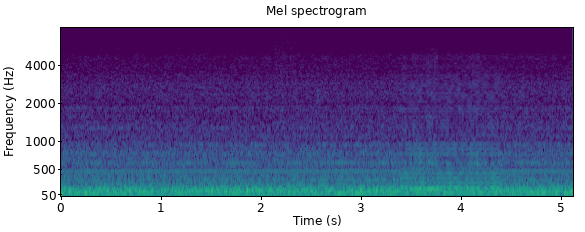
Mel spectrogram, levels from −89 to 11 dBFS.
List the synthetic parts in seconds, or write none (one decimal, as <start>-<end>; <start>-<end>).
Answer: 3.4-4.4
